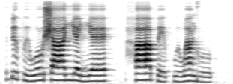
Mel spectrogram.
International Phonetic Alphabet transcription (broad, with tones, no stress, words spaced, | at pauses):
ɗɨ˦pɨ˨ wo˦ʃaː˦ɲɛ˦˨ ɲɛ˦ | haː˦ pe˨kʷɨ˨wã˦ɡu˨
